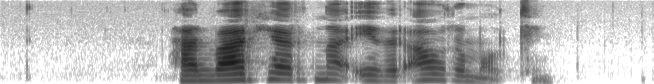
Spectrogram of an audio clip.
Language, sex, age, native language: Icelandic, female, 60-69, Icelandic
